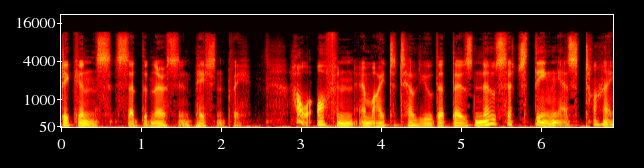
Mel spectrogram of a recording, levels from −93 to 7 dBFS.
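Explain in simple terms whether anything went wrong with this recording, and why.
Listening to this speech recording, nothing stood out as having gone wrong.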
